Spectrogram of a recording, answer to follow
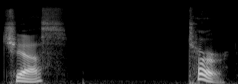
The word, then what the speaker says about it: Chester: However, in Chester, we see that S and T are not clustered together in terms of their sounds. The word is pronounced chess, ter.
